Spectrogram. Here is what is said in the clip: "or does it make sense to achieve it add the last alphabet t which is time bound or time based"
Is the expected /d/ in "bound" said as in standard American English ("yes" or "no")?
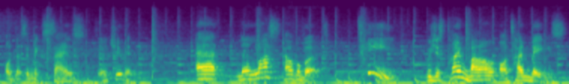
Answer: no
